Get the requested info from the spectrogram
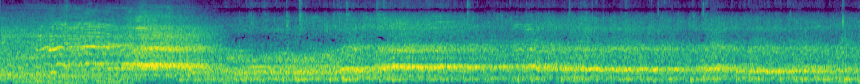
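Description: Large football crowd chanting together in long, drawn-out sung notes, steady throughout.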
